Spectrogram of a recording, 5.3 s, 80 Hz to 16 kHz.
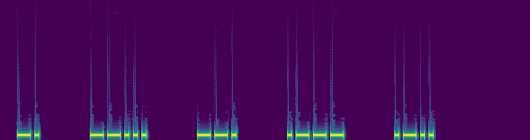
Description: Morse code, heard as a keyed tone, about 28 wpm, spaced as for 13 wpm, 700 Hz. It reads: N7GJL
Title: USA Call Signs - 5 Characters - 4x Character Spacing - 28wpm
